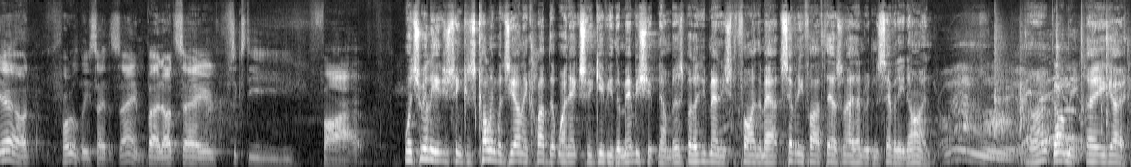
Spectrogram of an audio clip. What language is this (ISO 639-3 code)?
eng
